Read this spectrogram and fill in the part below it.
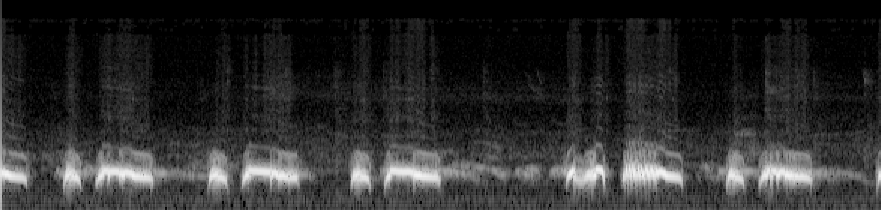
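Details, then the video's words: Spotted dove with the thổ voice, cooing to provoke a rival male: steady series of two-part coos, a short hooked note then a longer mellow tone, about fifty per minute. "Tiếng cu gáy giọng thổ thúc gù kích bổi hiệu quả"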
